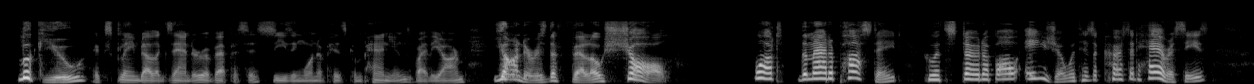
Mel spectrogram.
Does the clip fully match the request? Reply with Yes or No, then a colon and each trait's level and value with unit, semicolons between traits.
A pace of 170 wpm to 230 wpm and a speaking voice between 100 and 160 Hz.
Yes: average, 175 wpm; low, 135 Hz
